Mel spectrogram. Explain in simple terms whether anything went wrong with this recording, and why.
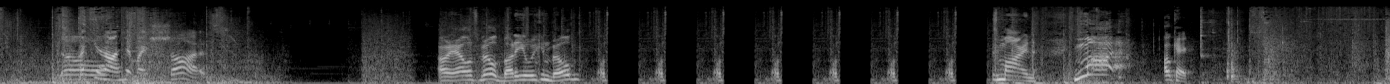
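From 6.08 s to 9.93 s there is a stutter with silent gaps: a 0.27 s burst repeats six times, every 0.58 s, separated by 0.31 s of dead silence. The playback likely stalled, replaying its last fragment at each retry, so the audio for that stretch is lost.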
